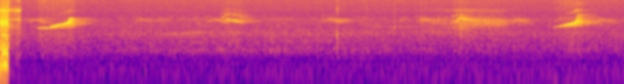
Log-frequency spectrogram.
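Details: A wild female Oriental magpie-robin, restless while feeding young at a nest in a coconut tree near Purworejo, gives short, sharply rising 'sweet' whistles every two to three seconds over a quiet outdoor background.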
